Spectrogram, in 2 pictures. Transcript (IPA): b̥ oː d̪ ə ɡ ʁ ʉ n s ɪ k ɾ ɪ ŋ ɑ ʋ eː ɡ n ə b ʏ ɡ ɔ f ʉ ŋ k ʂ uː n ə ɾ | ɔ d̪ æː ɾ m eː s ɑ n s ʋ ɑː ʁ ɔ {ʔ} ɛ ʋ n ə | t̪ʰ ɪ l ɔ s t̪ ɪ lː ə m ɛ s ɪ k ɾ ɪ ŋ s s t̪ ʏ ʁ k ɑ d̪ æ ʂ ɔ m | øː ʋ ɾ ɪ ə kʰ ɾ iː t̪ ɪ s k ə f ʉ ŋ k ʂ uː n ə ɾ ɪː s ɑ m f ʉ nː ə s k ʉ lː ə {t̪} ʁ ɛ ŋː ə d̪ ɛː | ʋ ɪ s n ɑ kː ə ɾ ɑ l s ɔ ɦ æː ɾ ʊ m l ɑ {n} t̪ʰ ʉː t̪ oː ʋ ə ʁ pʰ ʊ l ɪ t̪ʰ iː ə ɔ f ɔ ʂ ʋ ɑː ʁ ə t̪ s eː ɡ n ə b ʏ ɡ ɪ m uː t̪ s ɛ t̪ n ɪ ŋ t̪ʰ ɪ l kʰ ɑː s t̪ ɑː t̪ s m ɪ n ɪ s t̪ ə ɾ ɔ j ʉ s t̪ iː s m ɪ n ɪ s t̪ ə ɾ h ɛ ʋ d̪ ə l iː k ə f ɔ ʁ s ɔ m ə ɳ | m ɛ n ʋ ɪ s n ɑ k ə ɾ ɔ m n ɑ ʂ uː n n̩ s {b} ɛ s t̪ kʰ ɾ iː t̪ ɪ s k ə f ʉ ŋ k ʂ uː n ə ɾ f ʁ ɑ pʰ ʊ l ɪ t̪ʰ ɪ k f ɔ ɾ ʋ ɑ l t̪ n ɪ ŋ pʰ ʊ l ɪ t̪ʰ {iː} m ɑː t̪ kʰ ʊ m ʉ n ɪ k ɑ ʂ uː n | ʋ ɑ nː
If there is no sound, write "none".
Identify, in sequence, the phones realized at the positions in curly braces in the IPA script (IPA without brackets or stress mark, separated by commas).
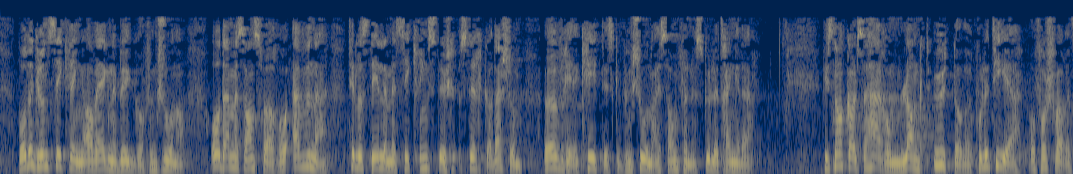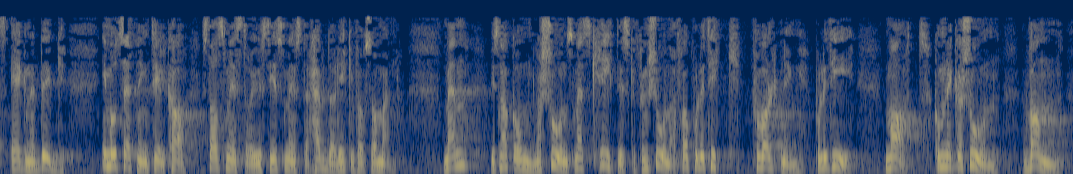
ʔ, t̪ʰ, ŋ, m, iː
